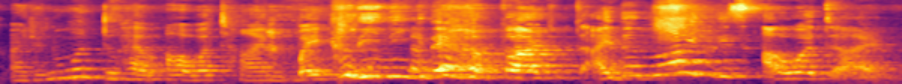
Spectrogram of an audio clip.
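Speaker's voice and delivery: protesting. Retold or imitated. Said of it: "And I was like".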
